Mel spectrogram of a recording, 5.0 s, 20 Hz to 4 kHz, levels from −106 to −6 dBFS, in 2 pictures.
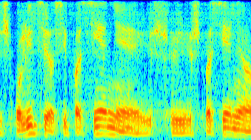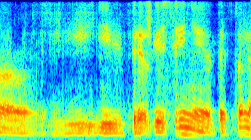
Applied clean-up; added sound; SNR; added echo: neural separator model SepFormer DNS4.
